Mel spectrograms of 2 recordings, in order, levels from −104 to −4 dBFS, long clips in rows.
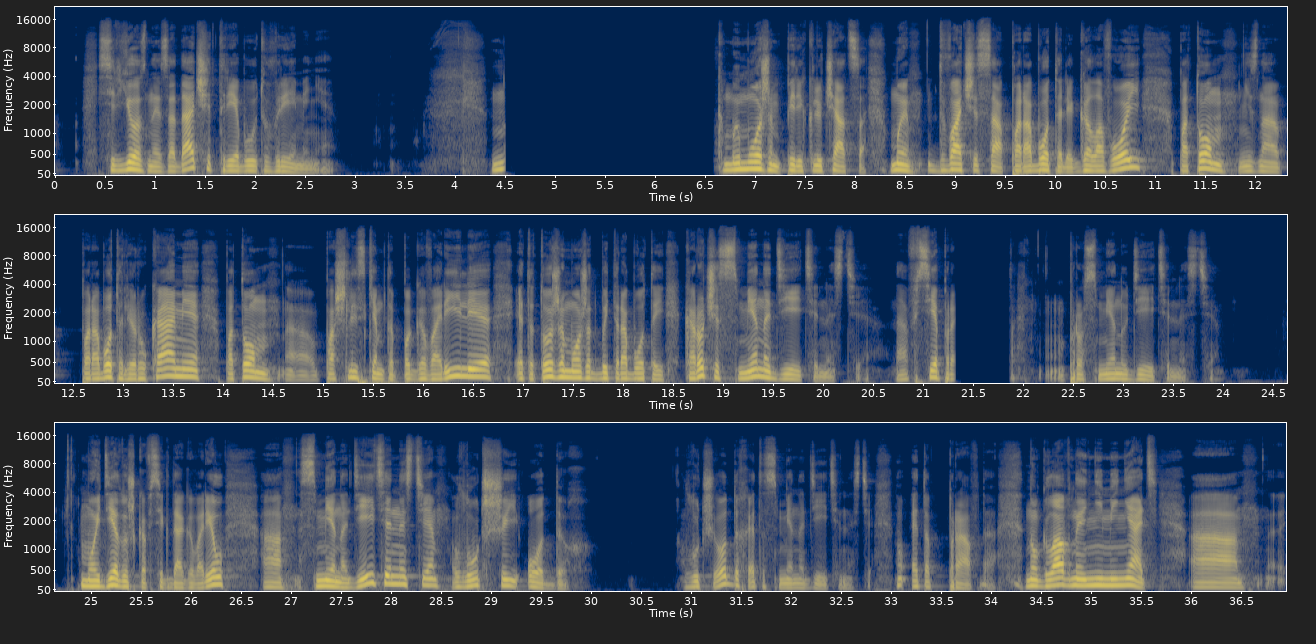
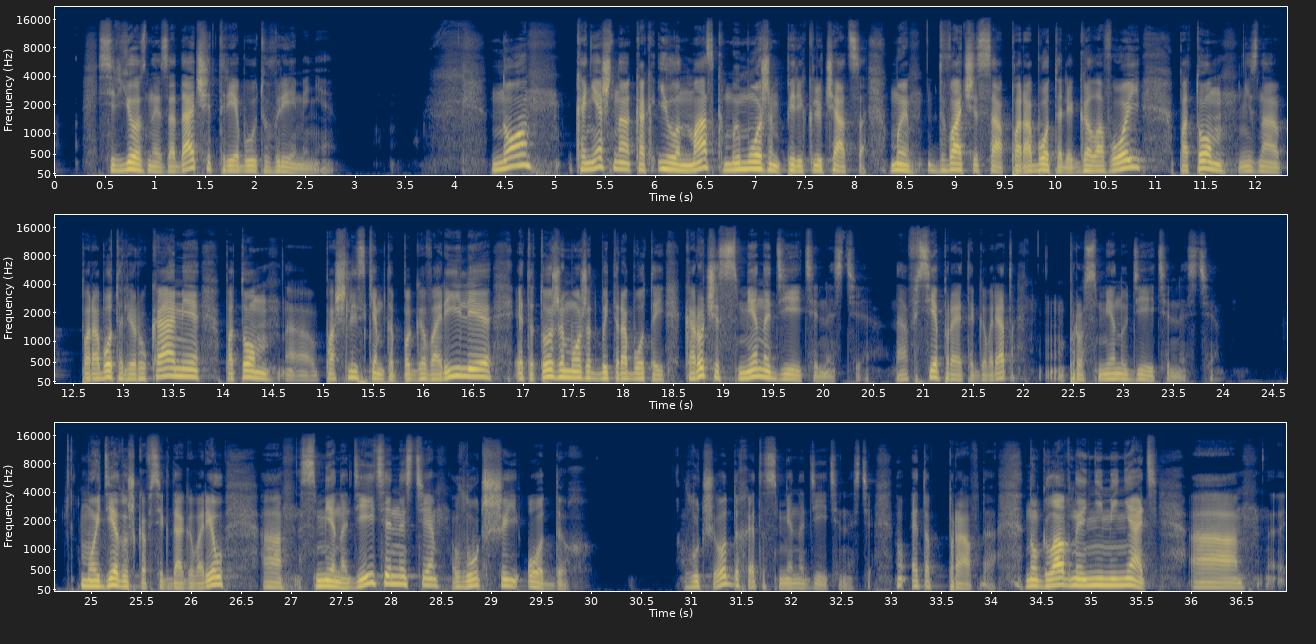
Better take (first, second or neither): second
